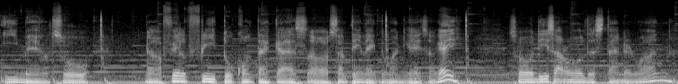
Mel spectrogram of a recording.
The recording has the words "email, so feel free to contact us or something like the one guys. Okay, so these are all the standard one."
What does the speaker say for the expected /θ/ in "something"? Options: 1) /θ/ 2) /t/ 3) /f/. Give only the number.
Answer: 2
